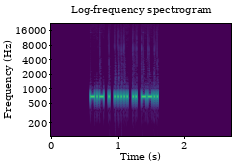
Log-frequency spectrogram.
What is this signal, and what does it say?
Morse code, heard as a keyed tone, about 53 wpm, 700 Hz. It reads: KE5IZ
